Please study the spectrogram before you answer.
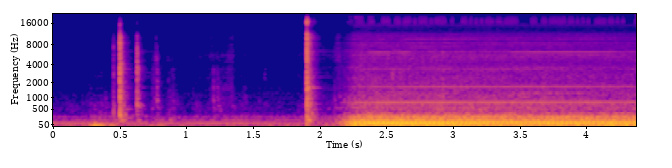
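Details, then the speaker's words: Newly installed boat bilge pump with switch, run dry with no water in the bilge; a few switch clicks, then a steady low motor hum that holds even; pump works fine. "I don't know if you could hear it, but it was running. I can hear it."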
